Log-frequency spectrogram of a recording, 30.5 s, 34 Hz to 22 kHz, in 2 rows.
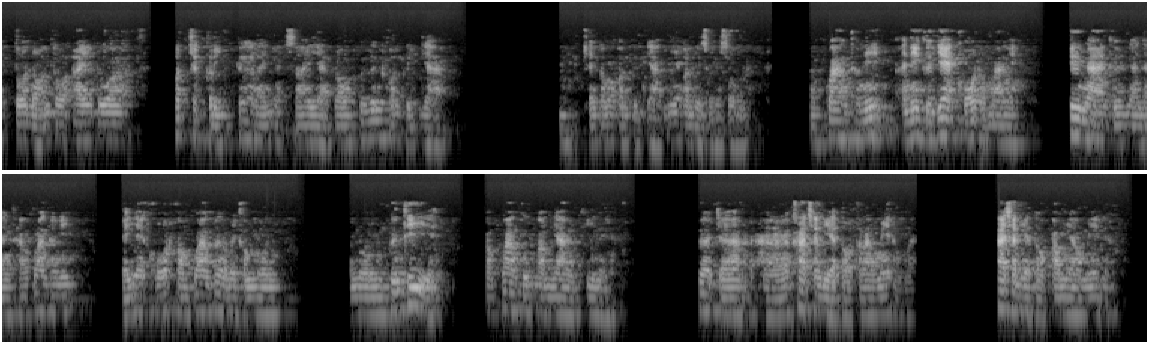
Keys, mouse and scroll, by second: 1.4 middle click, 4.0-6.4 middle drag, 17.2-22.2 drag, 24.0-26.9 scroll, 29.8-30.5 scroll down 13.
